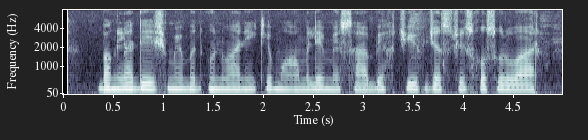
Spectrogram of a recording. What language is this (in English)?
Urdu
